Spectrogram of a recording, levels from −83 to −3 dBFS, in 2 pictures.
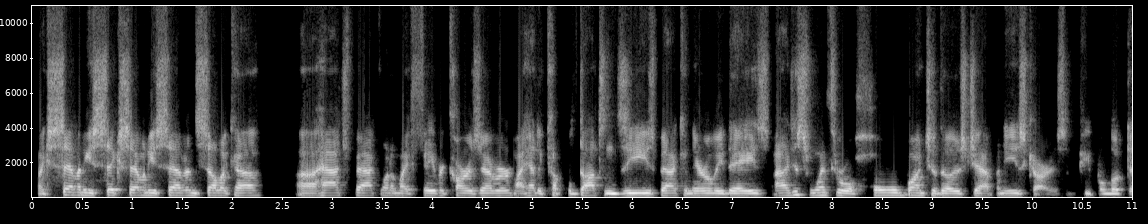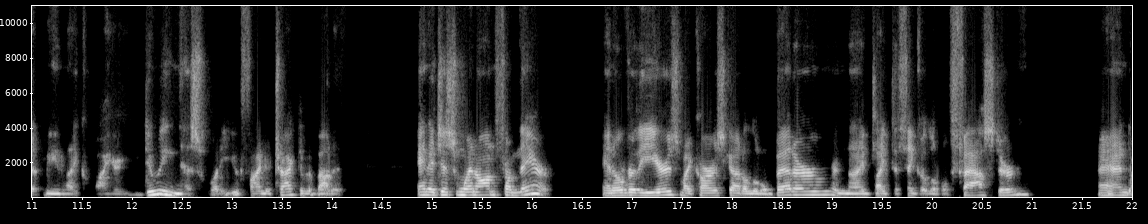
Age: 40-59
